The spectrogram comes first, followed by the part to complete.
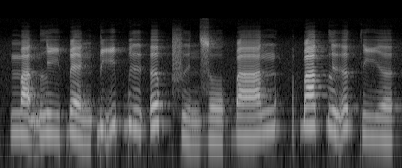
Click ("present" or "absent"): absent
